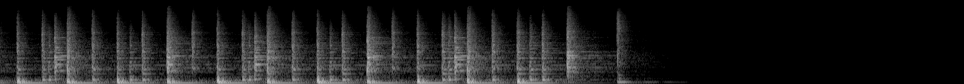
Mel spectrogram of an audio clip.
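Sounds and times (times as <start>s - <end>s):
full drumline playing a jig: 0.0s - 6.0s.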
